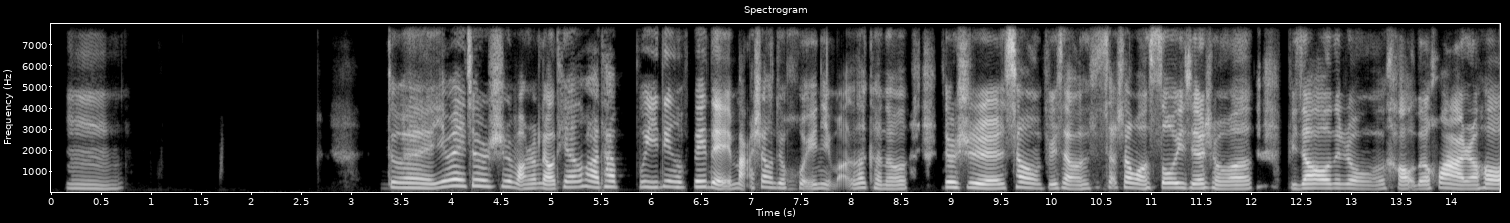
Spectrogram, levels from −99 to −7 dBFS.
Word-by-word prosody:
嗯。 190 -1 -11 2.6
对， 225 -3 -2
因 260 +5 -2
为 305 0 +2
就 295 0 -1
是 275 -1 -1
网 220 - -1
上 205 - -4
聊 185 -3 +3
天 255 +4 -4
的 265 - -6
话， 265 -3 +2
他 270 +1 0 0.2
不 260 - -12
一 255 -1 -1
定 260 -2 -3
非 270 +2 0
得 245 - +4
马 - - -2
上 255 -3 0
就 215 -1 -5
回 180 +1 -6
你 200 -2 -5
嘛， - - -8
那 220 +3 -4
可 205 -4 -7
能 175 +1 -4 0.3
就 250 -1 +1
是 205 -5 +3
像 225 -3 +3
比 195 - -9
如 195 - -2
想 185 -3 -1
上 235 +1 -3
上 235 0 +1
网 205 -4 +1
搜 225 0 +5
一 225 - -1
些 205 -1 +3
什 220 -4 -3
么 180 +1 0 0.4
比 185 - -10
较 205 +1 +4
那 205 0 -5
种 185 -2 -6
好 180 -2 -1
的 180 0 -2
话， 200 -2 +4
然 180 0 +1
后 200 -1 +1
210 Hz, 205 characters per minute, -22 LUFS, 190-245 Hz, 2.6 s, 搜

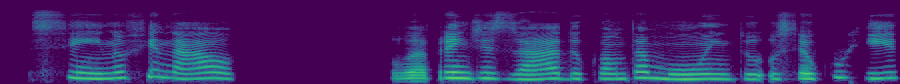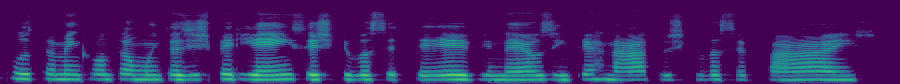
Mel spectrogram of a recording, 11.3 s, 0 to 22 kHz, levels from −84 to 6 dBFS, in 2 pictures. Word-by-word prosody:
Sim, 270 -5 0
no 275 +3 +1
final 275 -5 0 1.0
o 135 +1 0
aprendizado 250 - +3
conta 245 +4 0
muito. 235 -2 +1
O - - -2
seu 250 +1 +2
currículo 270 -2 -1
também 230 -1 -3
conta 225 +1 -5
muito, 215 0 -3
as 210 - +4
experiências 220 0 +2
que 220 - -5
você 215 +1 -2
teve, 210 +1 +2
né, 205 0 -1
os 210 0 -3
internatos 205 -1 -5
que 210 - -25
você 210 0 -8
faz, 205 +1 -4
225 Hz, 130 wpm, -24 LUFS, 210-250 Hz, 1.0 s, as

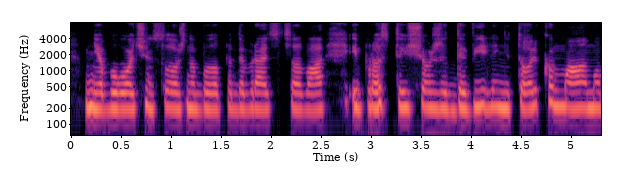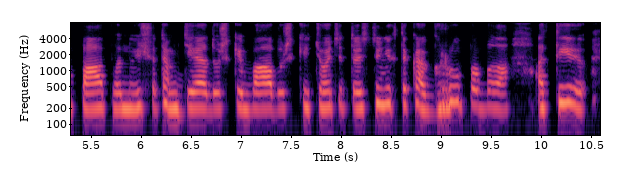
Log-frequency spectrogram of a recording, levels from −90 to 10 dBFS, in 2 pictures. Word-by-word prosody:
Мне 200 -2 +4
было 195 +1 +2
очень 195 +2 0
сложно 195 0 -2
было 190 0 -1
подобрать 195 0 -3
слова, 190 -1 -2 0.2
и 210 -5 -2
просто 205 +1 -1
ещё 205 +1 -1
же 195 0 0
давили 205 +3 -1
не 200 -1 +2
только 205 +6 -2
мама, 200 -2 +2
папа, 195 0 +4
но 195 0 +1
ещё 205 +1 -4
,там, 200 -3 +1
дедушки, 195 +1 +1
бабушки, 195 +1 +2
тети, 205 +2 -3
то 200 0 -5
есть, 200 +5 -2
у - - +5
них 235 -1 +1
такая 225 -4 +1
группа 220 +5 -1
была, 195 -3 -3 0.3
а 200 - +2
ты, 250 +3 +2
э, - - -12
200 Hz, 180 wpm, -24 LUFS, 195-210 Hz, 0.3 s, у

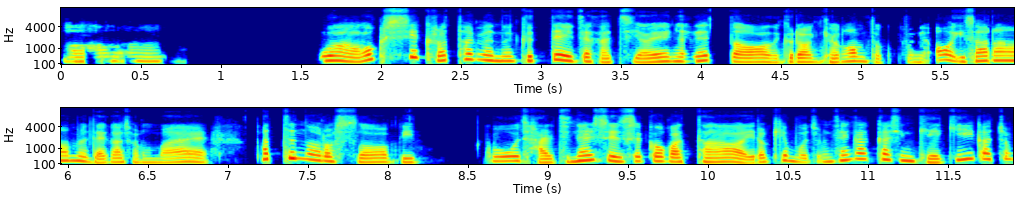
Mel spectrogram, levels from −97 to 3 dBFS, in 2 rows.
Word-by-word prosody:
아. 215 +1 -7 1.0
와 235 -4 +4
혹시 310 - +2
그렇다면은 255 - 0
그때 235 +4 +4
이제 205 -3 +2
같이 170 0 -6
여행을 205 +4 +1
했던 185 -7 +2
그런 180 0 +1
경험 205 +5 -1
덕분에 170 0 -11
'어 270 -1 +2
이 195 - -2
사람을 235 +1 +1
내가 175 +1 -2
정말 175 +1 -3 0.3
파트너로서 230 - +2
믿고 215 +5 -4
잘 160 -7 -2
지낼 225 +9 +2
수 255 -4 0
있을 215 0 0
것 215 0 +2
같아.' 190 -2 +1
이렇게 180 - -2
뭐 175 -6 -4
좀 195 +1 -8
생각하신 270 -1 +1
계기가 280 - 0
좀 310 - -7
210 Hz, 325 characters per minute, -23 LUFS, 180-245 Hz, 1.0 s, 와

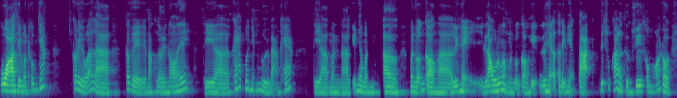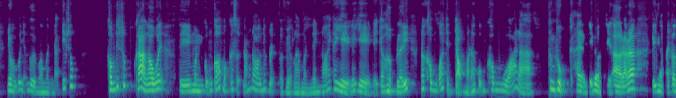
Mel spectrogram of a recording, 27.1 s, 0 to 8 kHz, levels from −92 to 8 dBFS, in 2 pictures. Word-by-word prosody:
quà 150 -2 +11
thì 135 - +1
mình 130 -1 -3
không 160 +4 -6
chắc, 240 +6 -4 0.5
có 180 - -2
điều 135 -9 -1
á 180 - -1
là 110 -9 0 0.3
cái 170 - -3
về 115 -8 -2
mặt 115 +1 -7
lời 115 -2 -4
nói 120 +4 -2
ấy, 180 +4 -3 0.3
thì, 115 -2 -2
à, 105 -2 -3
khác 205 - -4
với 190 - -3
những 160 -1 -6
người 120 -6 -3
bạn - - -7
khác, - - -6 0.4
thì, 115 -1 -4
à, 110 -1 -2
mình, 115 -1 -6
à, 105 +1 -5
kiểu - - -5
như 140 - +1
mình 115 -1 -4 0.2
ừ, 120 -2 +2 0.3
mình 130 -1 0
vẫn 120 +6 -1
còn, 115 -5 +4
à, 110 -1 0
liên 130 +3 0
hệ 150 +1 0 0.3
lâu, 135 +3 +5
đúng 155 +3 +4
hông? 150 -8 0
Mình 115 -1 -6
vẫn - - -6
còn 110 - -2
hiện 115 - -4
liên 135 0 -2
hệ 135 - +1
ở - - -1
thời 120 - -4
điểm 115 +2 -2
hiện 120 -4 -6
tại, 115 -2 +5 0.2
tiếp 165 - -1
xúc 210 - -15
khá - - +3
là 170 - 0
thường 120 -2 -4
xuyên, 135 0 +1
không 130 -1 -6
nói - - -1
rồi, 125 -3 +2 0.3
nhưng 150 -1 +1
mà - - -5
có 175 - -1
những 160 -1 -10
người 135 -5 -2
mà 115 -1 -7
mình 110 -1 -8
đã - - -11
tiếp 205 - -3
xúc 255 0 -2 0.6
không 175 0 +4
tiếp - - +1
xúc 275 - 0 0.2
khá - - +10
là 230 - +13
lâu 160 +1 +6
ấy, 195 +1 +2 0.3
thì 135 +1 0
mình 140 -1 -1
cũng 155 +3 -4
có 175 - +4
một - - -4
cái 180 - -7
sự - - -9
đắn 170 - -8
đo 170 -6 -2
nhất 175 -1 -9
định 155 - -6
về 110 - -10
việc 115 -1 -7
là 110 0 -6
mình 105 -1 -8
nên 115 +2 -6
nói 140 +10 -6
cái 180 -3 -1
gì, 125 -8 +3
cái 145 +4 -3
gì 130 -7 0
để - - -8
cho 130 - -2
hợp 145 +2 0
lý, 120 +1 +3 0.2
nó 185 - +1
không 175 -6 -2
quá 155 - +2
trịnh - - -8
trọng - - +4
mà - - -4
nó 150 - -2
cũng 145 - -5
không 160 -3 -4
quá 120 +1 +1
là 105 -1 -1 0.3
thân 180 -2 +2
thuộc 165 -3 +4
hay 145 -2 +1
là 125 - +1
chữ - - +3
được 145 -6 +6
chữ - - -4
ờ, 125 -3 +7
đó 125 - +6
đó, 190 +3 +10 0.3
kiểu 130 +1 0
như 140 - 0
là, 130 - -1
phải 125 - -3
cân 150 - +4
135 Hz, 285 wpm, -26 LUFS, 115-160 Hz, 0.6 s, là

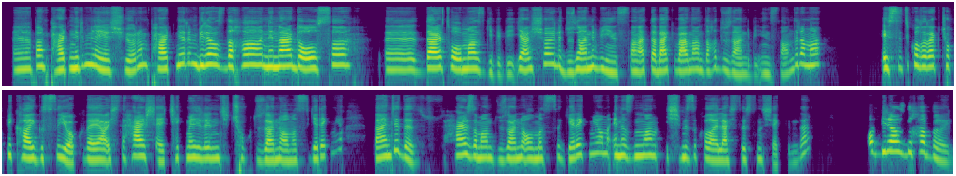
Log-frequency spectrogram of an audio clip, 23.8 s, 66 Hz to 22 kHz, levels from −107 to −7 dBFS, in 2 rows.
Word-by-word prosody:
Eee, 225 +1 -4
ben 275 0 +4
partnerimle 240 +7 +1
yaşıyorum. 210 +6 -2
Partnerim 280 +7 +1
biraz 290 -3 +4
daha 295 +3 +5
ne 260 -1 +4
nerede 270 -1 +7
olsa, 240 +6 +3 0.4
eee, 215 -2 -2
dert 240 +1 +7
olmaz 225 -3 +2
gibi 160 -5 -15
bir 160 +6 -13
yani, 225 0 +2
şöyle, 290 - -2
düzenli 225 +6 0
bir 230 - -4
insan, 190 +1 -5
hatta 195 +2 0
belki 200 0 +1
benden 205 +2 +1
daha 220 +4 -9
düzenli 160 -7 -7
bir 145 - -20
insandır 165 - -11
ama 305 0 0 0.7
estetik 240 +4 -1
olarak 260 -1 +2
çok 265 0 -8
bir 255 - -4
kaygısı 210 0 -1
yok 190 +1 -2
veya, 185 -2 +2
işte, 215 +5 -10
her 240 +1 +4
şey, 190 -8 -5
çekmecelerin 210 +2 -4
için 205 -1 -13
çok 195 - -12
düzenli 180 +1 -1
olması 175 +2 -6
gerekmiyor. 235 - -6 0.4
Bence 235 +6 0
de 180 -7 -1
s 155 - -26 0.3
her 255 +2 +1
zaman 215 -4 -3
düzenli 200 +2 -2
olması 205 +3 -5
gerekmiyor 255 +9 -4
ama 275 -2 -7
en 245 0 0
azından 245 +1 -2
işimizi 220 +1 -6
kolaylaştırsın 185 -1 -4
şeklinde. 155 - -12 0.7
O 310 -2 -2
biraz 320 -2 +4
daha 305 -4 -2
böyle. 170 -7 -8
220 Hz, 155 wpm, -22 LUFS, 195-260 Hz, 0.7 s, nerede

